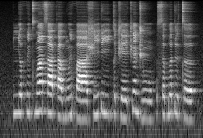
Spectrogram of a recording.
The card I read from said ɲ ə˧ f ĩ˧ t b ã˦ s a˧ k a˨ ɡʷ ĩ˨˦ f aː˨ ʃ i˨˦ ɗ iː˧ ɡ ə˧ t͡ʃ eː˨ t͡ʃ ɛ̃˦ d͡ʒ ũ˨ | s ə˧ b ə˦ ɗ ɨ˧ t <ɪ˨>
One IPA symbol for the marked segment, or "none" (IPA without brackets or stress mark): ə˨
